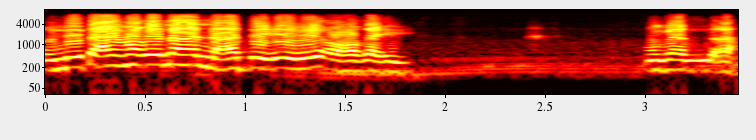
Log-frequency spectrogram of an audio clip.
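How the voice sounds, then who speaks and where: Noticeable background noise accompanies a man with a high pitch. He keeps a moderate pace and ordinary pitch variation. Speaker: vlogger. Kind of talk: casual vlog narration. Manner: slurred, indistinct.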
